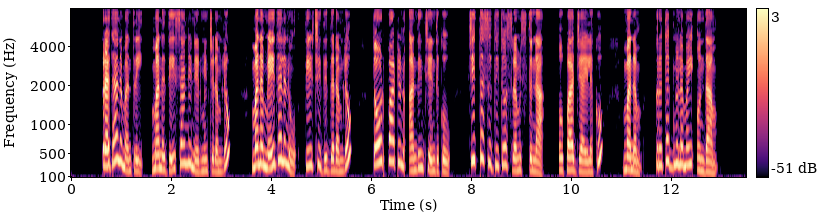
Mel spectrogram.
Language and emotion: Telugu, neutral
